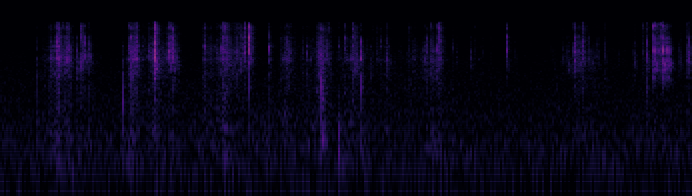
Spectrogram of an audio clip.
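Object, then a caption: Small wooden beads in a wooden bowl. Many small painted wooden beads in a shallow wooden bowl are stirred with a wooden spoon, clattering against each other and the bowl. Irregular bursts of bright, dry clicks and rattles come and go, with short quiet gaps between them. The sound has no low end and almost no ring.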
